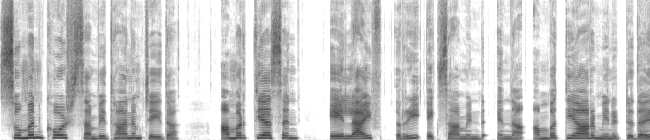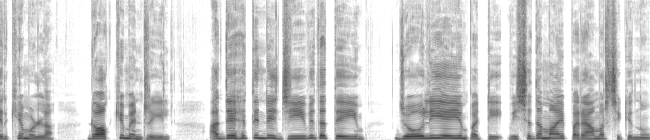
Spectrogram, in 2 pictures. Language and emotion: Malayalam, neutral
